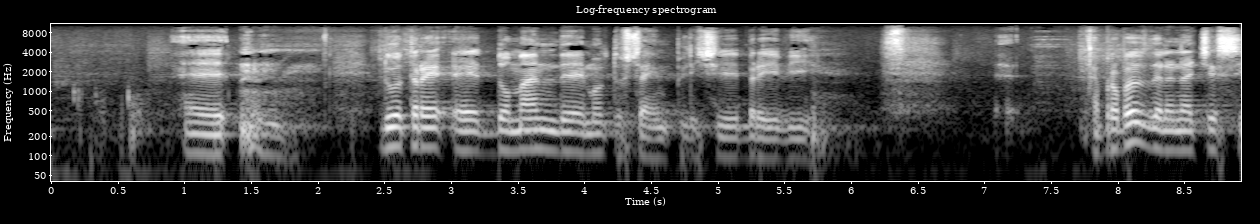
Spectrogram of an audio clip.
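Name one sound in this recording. An elderly man speaks into a handheld microphone, amplified in a large room.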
